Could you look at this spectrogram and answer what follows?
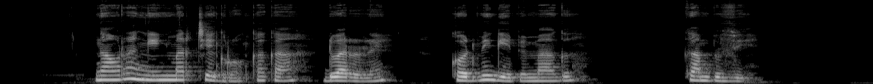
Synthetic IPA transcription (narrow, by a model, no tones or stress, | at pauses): ŋawɾaŋiɲmaɾtjeɡɾokakadwaɾəɾe | kɔdmiɡepemaɡə | kambəvi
